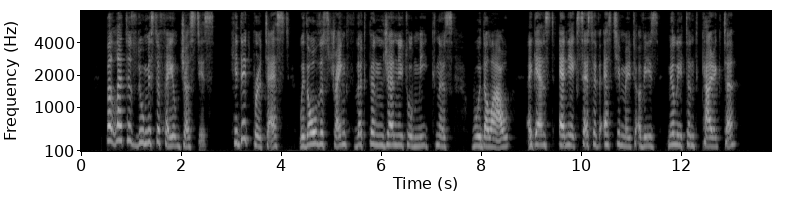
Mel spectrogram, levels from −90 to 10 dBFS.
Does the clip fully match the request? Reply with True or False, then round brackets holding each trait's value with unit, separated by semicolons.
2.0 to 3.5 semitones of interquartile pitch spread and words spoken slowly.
True (3.0 semitones; 120 wpm)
